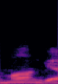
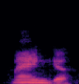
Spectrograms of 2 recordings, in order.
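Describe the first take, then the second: First: It is said in the speaker's own accent. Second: It is said in an imitated Australian accent.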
